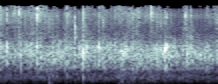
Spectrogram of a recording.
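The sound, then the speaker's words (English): A church audience applauds people who were just baptized, a thick, continuous patter of many hands clapping at a steady, fairly loud level from start to finish. “Can we just give those guys another round of applause for”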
